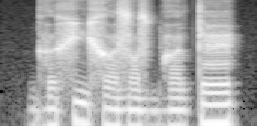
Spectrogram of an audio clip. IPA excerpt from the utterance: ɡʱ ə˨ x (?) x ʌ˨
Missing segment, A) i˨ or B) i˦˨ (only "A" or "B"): B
